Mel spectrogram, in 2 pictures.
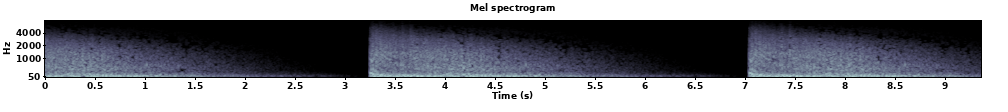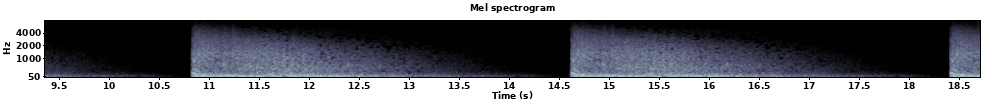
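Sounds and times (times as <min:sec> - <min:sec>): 
bomb blast: 0:00.0 - 0:02.2, 0:03.3 - 0:05.9, 0:07.1 - 0:09.8, 0:10.9 - 0:13.6, 0:14.6 - 0:17.6, 0:18.4 - 0:18.6.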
